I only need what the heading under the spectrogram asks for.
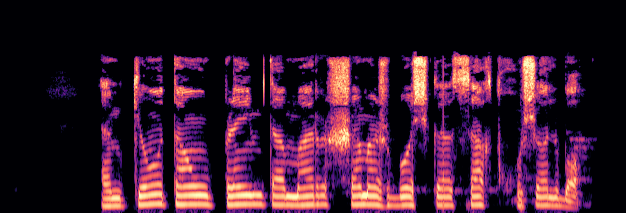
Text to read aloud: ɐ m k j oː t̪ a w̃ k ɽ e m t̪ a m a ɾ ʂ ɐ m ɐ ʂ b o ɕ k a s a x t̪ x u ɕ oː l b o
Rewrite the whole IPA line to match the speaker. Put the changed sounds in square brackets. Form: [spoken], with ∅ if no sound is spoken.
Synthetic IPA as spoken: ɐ m k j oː t̪ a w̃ [p] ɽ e m t̪ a m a ɾ ʂ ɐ m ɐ ʂ b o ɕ k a s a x t̪ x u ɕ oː l b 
